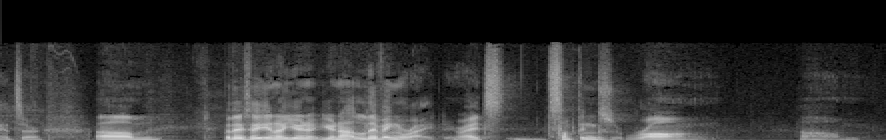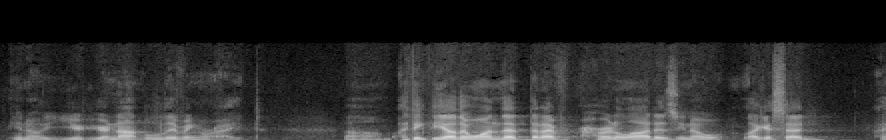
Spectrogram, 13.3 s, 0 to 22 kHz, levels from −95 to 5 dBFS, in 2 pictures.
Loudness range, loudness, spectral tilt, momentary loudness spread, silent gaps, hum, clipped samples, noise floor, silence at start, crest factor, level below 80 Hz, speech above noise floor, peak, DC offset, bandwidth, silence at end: 11 LU; -21 LUFS; -4.5 dB/octave; 21 LU; none; none; under 0.1%; -62 dBFS; 0 s; 22 dB; -60 dBFS; 40 dB; 0 dBFS; under 0.1%; 16 kHz; 0 s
